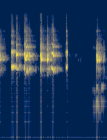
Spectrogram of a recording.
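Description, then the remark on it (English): Aggravated turkey purrs made on a carbon-tipped turkey call, imitating jakes: harsh, raspy rolling bursts strung together, then a short chirp, a pause, and one final rattling purr. No talking. “if you want to get into the aggravated purrs where you want to act like um, jakes or whatever you can do some of that”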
